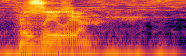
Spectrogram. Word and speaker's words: Brazilian: El acento también está en la segunda sílaba. Brazilian.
